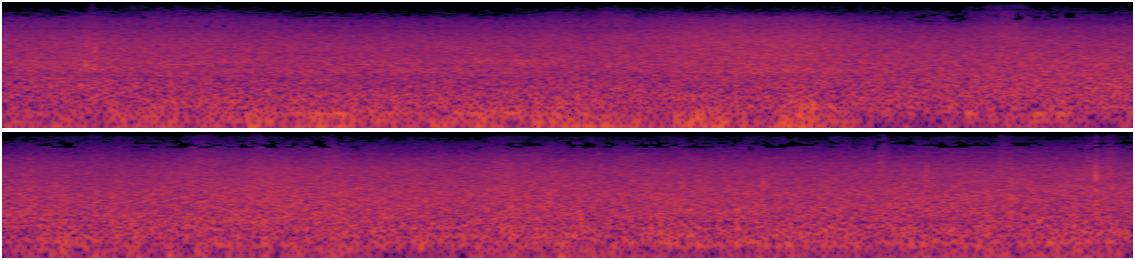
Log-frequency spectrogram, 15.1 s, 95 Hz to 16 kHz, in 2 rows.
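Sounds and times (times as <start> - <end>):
wind buffeting microphone: 0.0 - 15.0
flowing and falling water: 4.0 - 15.0.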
